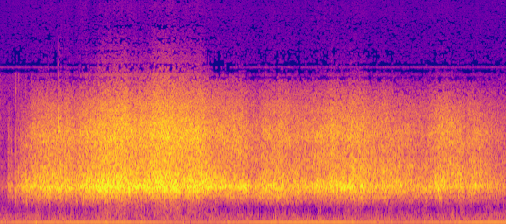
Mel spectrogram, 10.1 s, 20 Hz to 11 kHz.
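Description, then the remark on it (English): Concorde's jet engines roar loudly as it takes off from Runway 28 at London's Heathrow Airport, about half a mile away, on its inaugural flight to Bahrain, climbing at about 250 knots. It is a dense, steady rushing thunder that swells early on and then holds, with a muffled, narrow-band quality and no voices. “Sound of Britain entering the supersonic age, and she is noisy.”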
